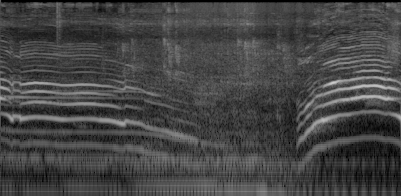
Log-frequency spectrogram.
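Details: Angry house cat threatening a tomcat that came into the home: a long moaning yowl sinking gradually in pitch, then a fresh howl sweeping upward and holding, with a steady low hum in the background.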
